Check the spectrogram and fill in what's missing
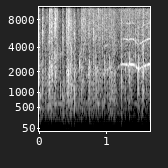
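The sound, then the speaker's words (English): A small group applauding as a guest is introduced, a dense, steady patter of claps with no pauses, fairly loud throughout, with a faint whistle-like tone sliding in near the end. “As the clapping stops.”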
